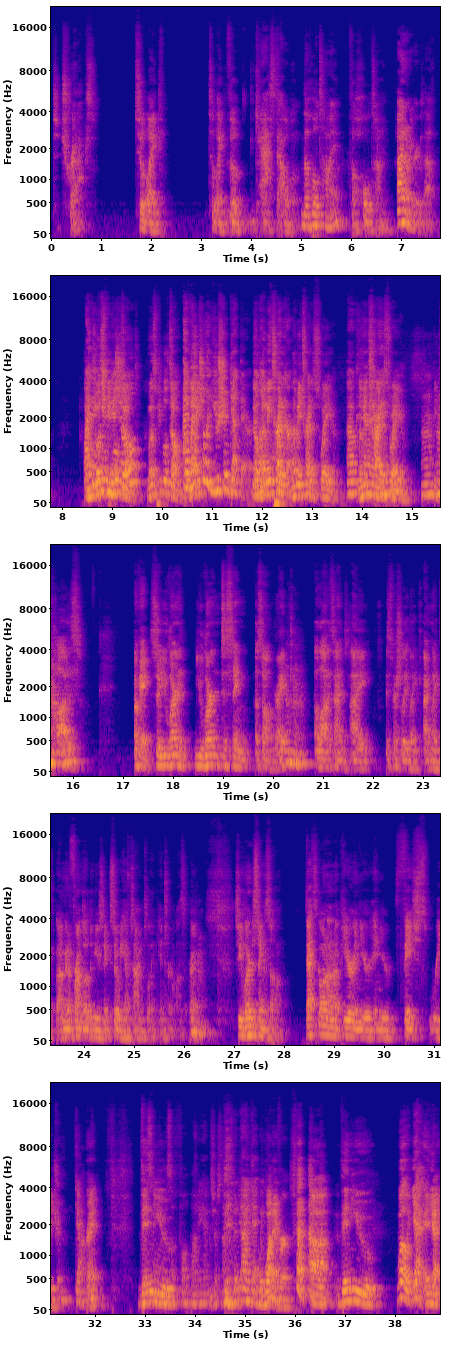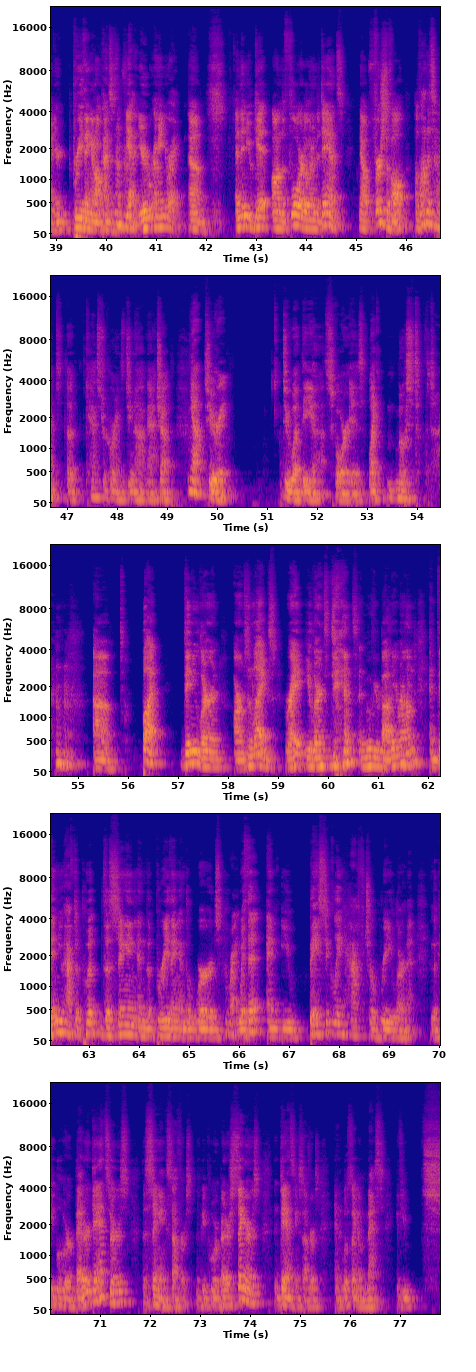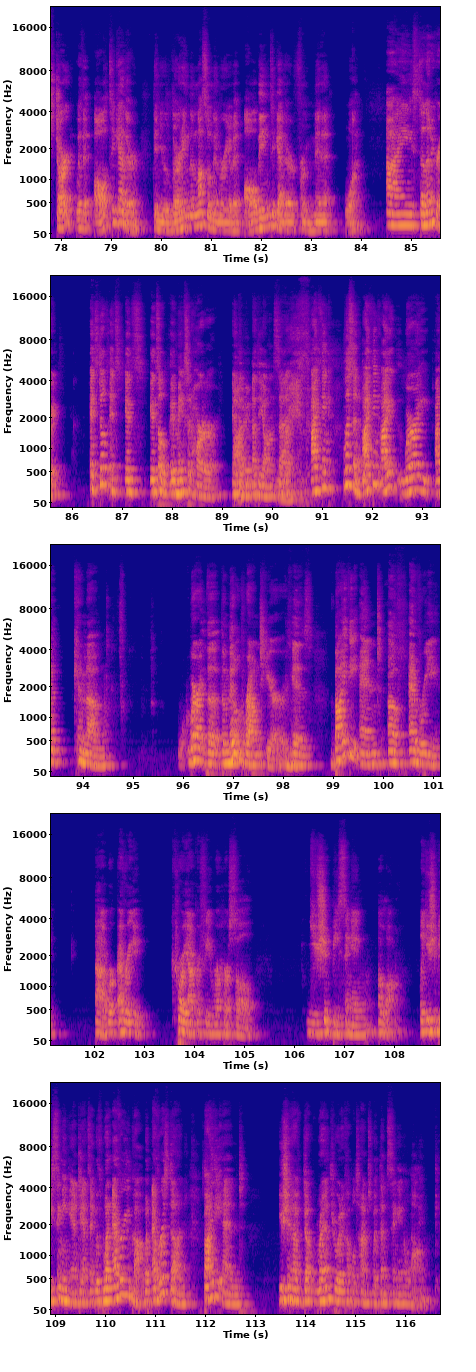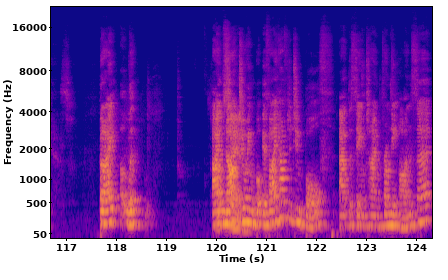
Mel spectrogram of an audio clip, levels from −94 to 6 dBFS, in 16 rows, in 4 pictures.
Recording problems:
off-mic speech; far
room echo; slight; dies away in 0.3 s

